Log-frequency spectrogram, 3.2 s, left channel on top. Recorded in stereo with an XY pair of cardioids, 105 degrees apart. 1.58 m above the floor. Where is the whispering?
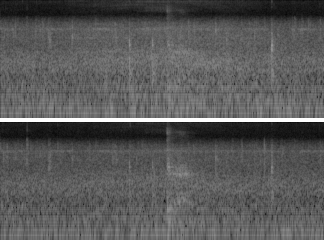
15° right, 0.8 m.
